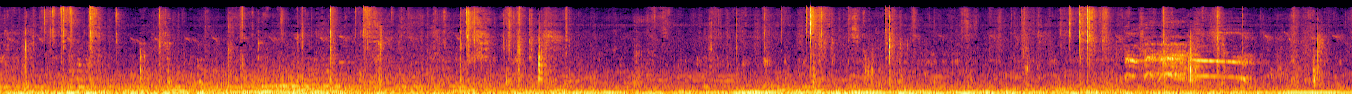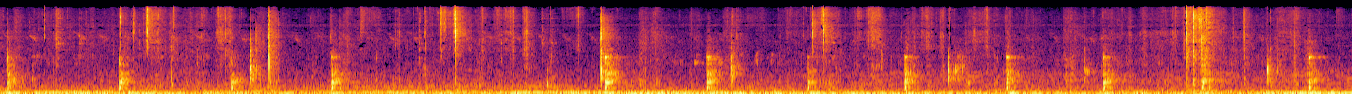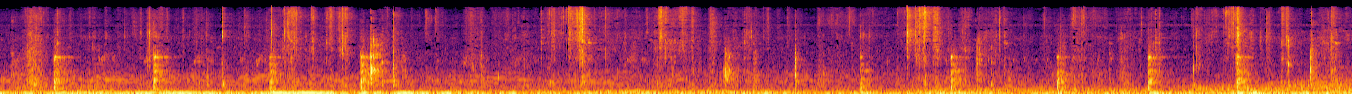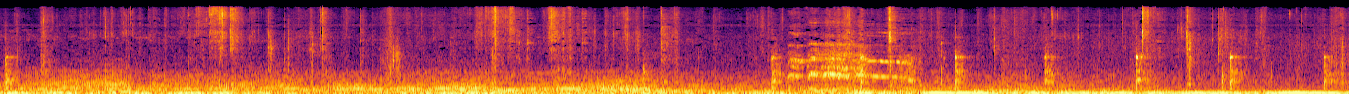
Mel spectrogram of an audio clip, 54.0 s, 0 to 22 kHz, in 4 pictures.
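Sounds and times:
nut peeler clicking and cracking: 9.8 - 26.8, 32.4 - 54.0
rooster crowing: 11.1 - 12.8, 48.2 - 50.3.

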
